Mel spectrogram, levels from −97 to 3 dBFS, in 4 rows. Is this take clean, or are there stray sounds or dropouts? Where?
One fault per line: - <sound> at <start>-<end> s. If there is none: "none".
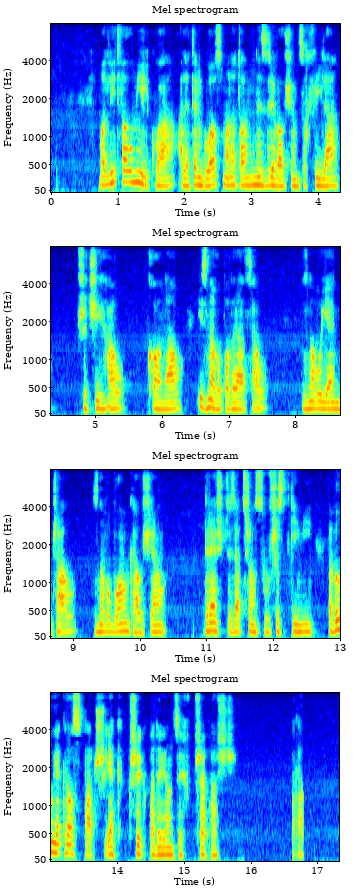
- laugh at 16.6-16.8 s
